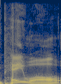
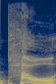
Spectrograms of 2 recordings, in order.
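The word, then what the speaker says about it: Pawol: Her name is Jen Paywall or Powell as it's pronounced.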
